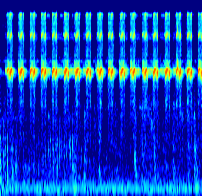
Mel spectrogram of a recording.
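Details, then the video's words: Crickets chirping without pause, a steady train of bright, high-pitched pulses, roughly four to five each second, evenly spaced, over a faint low background hum. "the sound of crickets"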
